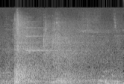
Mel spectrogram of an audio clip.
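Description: A gymnast's body thuds onto a raised floor-exercise mat strip about a third of a second in, followed by a softer second thud shortly after, ringing on in a large sports hall.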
